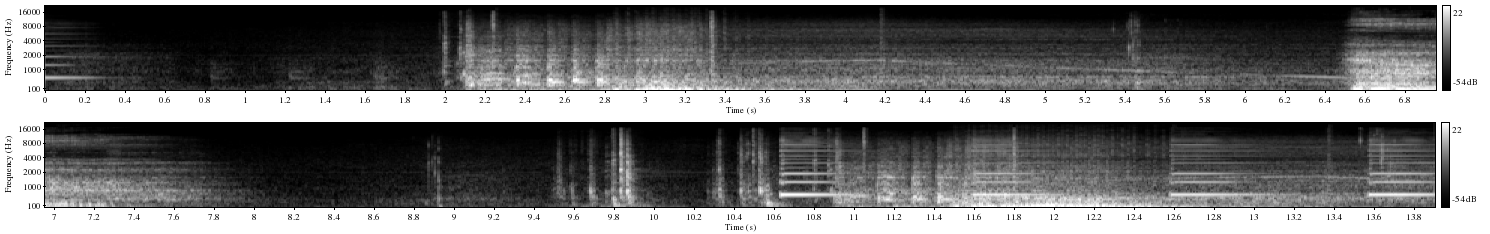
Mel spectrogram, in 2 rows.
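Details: 2002 VW Beetle with start/stall fault, instrument cluster just reinstalled after repair, security light flashing: engine cranks and catches for a second or two then dies, twice, as the immobilizer cuts fuel before codes are cleared.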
